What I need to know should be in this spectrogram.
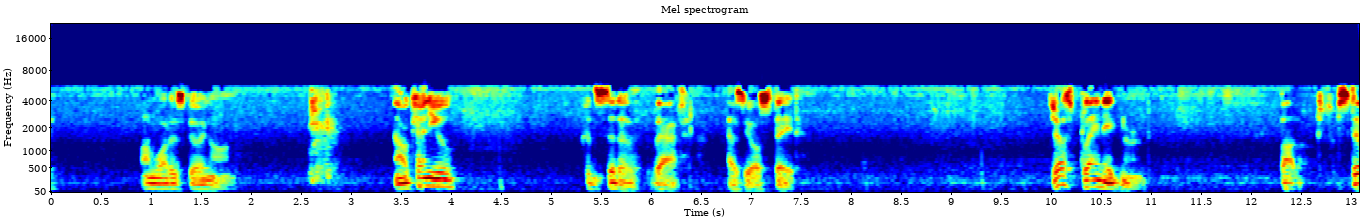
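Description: A man speaks calmly with long pauses.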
